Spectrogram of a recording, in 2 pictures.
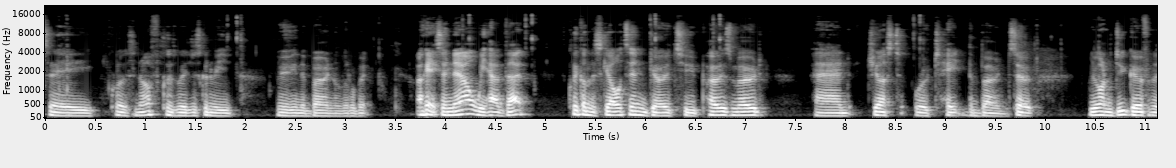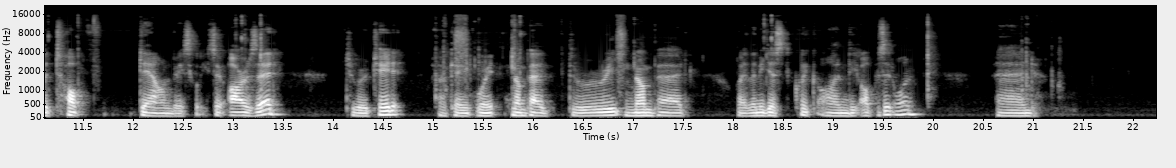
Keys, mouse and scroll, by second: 0.2 g, 4.7 click, 6.1-6.7 drag, 8.7 click, 10.9 r, 13.2-15.1 middle drag, 15.7 KP_3, 19.8 scroll up 1, 20.0 middle click.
